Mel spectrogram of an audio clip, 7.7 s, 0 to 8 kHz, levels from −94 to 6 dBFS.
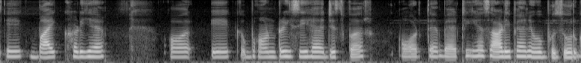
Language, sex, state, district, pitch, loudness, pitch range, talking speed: Hindi, female, West Bengal, Purulia, 205 Hz, -21 LUFS, 195-215 Hz, 140 wpm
